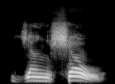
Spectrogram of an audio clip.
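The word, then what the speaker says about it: Yangshao: primero anótense se llama yang show Cómo se escribe conlle de yoyo al inicio yang es como cuando decimos show verdad la sh es el mismo yang Esa es la primera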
